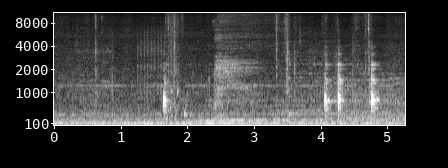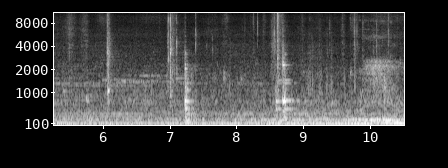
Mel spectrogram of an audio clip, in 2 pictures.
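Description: Sharp clinks and knocks of metal parts as a DT466's high-pressure oil rail is gripped, worked loose and lifted off the cylinder head, with three close together about four seconds in, over a steady low hum.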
